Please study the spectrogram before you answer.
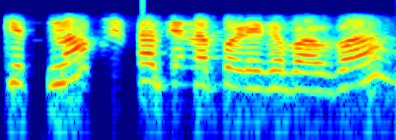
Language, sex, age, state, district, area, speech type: Hindi, female, 60+, Uttar Pradesh, Jaunpur, urban, conversation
